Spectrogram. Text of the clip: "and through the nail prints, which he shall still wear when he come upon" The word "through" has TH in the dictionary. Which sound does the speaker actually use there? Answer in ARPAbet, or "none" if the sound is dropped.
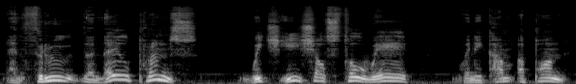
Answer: TH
